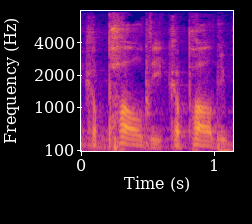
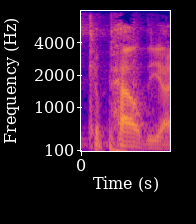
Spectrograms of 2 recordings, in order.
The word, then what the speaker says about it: Capaldi: Capaldi is incredible, and it is pronounced Capaldi. We've been saying Capaldi, but it is Capaldi. I have confirmed this with the man himself, who was a lovely gentleman.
